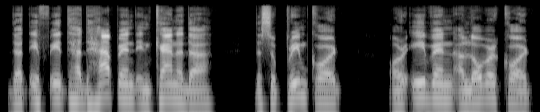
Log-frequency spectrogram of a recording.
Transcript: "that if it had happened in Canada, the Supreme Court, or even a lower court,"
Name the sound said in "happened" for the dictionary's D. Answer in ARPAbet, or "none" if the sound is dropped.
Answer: D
